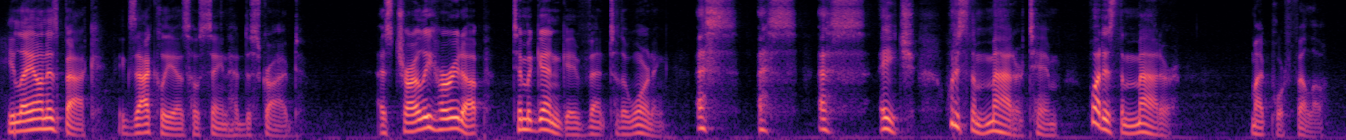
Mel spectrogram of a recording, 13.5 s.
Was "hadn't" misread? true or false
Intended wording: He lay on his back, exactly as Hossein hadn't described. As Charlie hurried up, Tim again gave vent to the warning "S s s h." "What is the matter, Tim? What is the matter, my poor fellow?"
true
